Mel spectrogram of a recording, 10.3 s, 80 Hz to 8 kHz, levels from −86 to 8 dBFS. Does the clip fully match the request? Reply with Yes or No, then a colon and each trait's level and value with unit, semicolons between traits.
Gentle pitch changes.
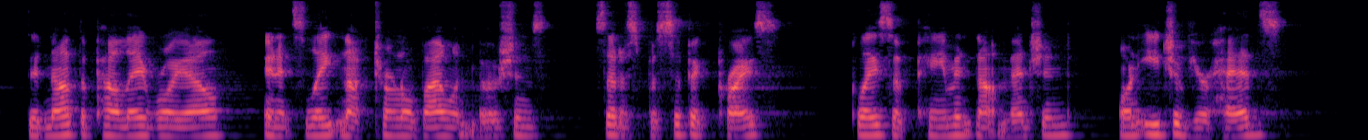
Yes: narrow, 1.6 semitones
